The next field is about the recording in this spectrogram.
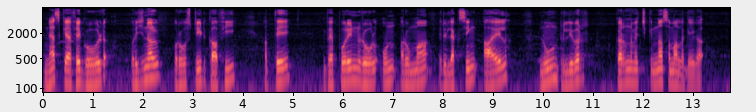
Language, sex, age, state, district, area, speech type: Punjabi, male, 30-45, Punjab, Bathinda, rural, read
